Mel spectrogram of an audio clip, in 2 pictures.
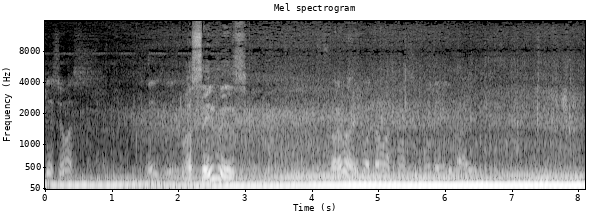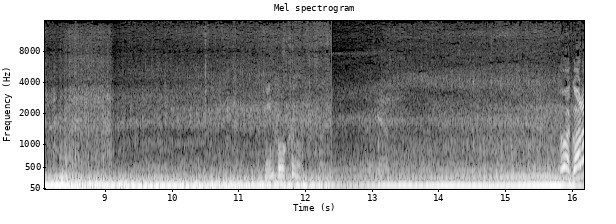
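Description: A car engine roars and strains at low revs.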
